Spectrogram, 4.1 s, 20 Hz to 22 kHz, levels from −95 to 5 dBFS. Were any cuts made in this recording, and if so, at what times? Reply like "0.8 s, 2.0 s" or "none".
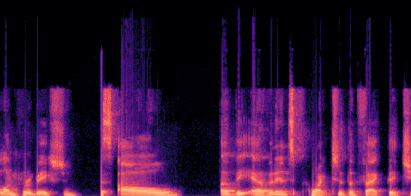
1.0 s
